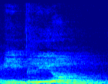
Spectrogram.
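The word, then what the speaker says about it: βιβλίον: Libro en griego se escribe o se lee biblión, así, biblión. Y de allí viene la palabra Biblia. Eso es, libro en griego es biblión, B-I-B-L-I-O-N, biblión.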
